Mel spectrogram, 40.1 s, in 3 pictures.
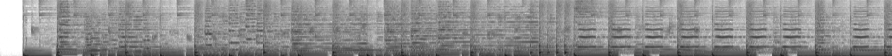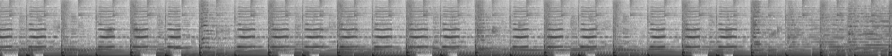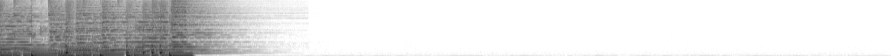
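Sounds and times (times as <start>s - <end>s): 
trombone: 0.5s - 30.6s
trumpet: 0.7s - 31.1s.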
